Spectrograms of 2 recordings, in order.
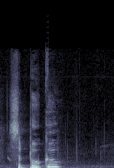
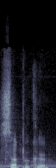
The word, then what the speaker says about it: seppuku: doggy it's called a seppuku it's like right the correct way to say it right seppuku seppuku a failed American businessman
